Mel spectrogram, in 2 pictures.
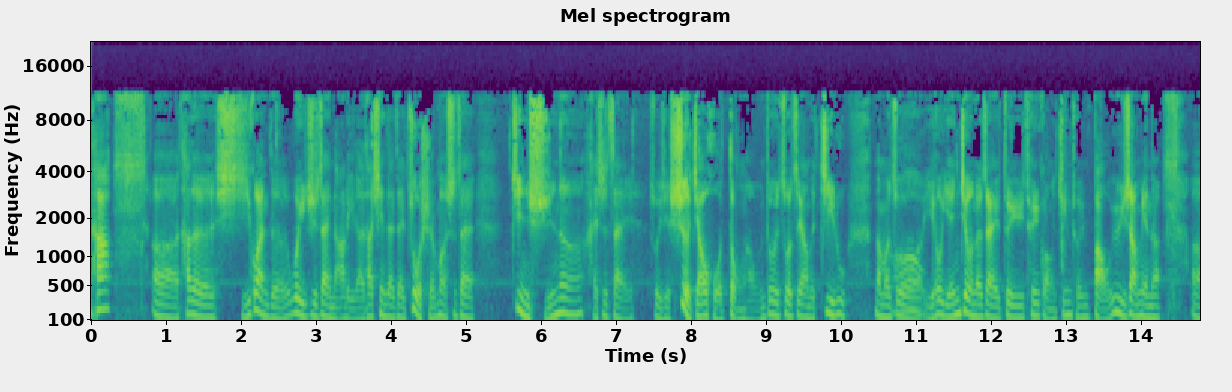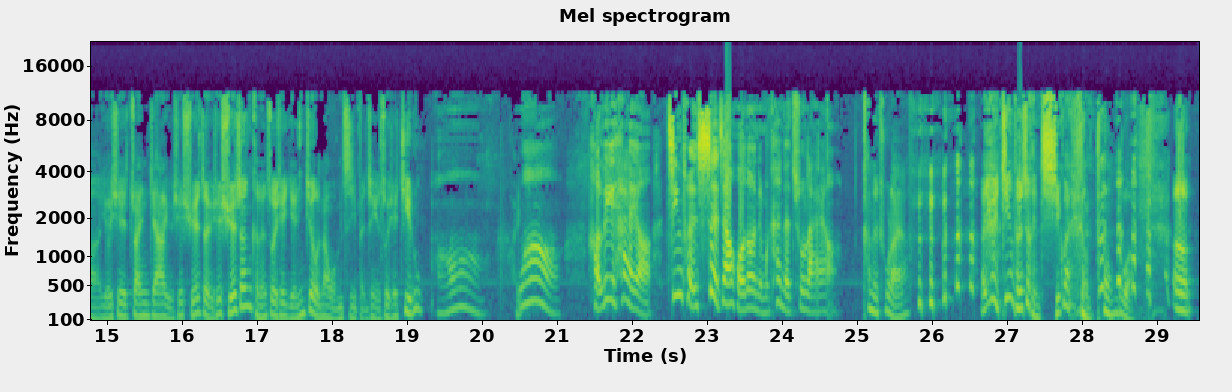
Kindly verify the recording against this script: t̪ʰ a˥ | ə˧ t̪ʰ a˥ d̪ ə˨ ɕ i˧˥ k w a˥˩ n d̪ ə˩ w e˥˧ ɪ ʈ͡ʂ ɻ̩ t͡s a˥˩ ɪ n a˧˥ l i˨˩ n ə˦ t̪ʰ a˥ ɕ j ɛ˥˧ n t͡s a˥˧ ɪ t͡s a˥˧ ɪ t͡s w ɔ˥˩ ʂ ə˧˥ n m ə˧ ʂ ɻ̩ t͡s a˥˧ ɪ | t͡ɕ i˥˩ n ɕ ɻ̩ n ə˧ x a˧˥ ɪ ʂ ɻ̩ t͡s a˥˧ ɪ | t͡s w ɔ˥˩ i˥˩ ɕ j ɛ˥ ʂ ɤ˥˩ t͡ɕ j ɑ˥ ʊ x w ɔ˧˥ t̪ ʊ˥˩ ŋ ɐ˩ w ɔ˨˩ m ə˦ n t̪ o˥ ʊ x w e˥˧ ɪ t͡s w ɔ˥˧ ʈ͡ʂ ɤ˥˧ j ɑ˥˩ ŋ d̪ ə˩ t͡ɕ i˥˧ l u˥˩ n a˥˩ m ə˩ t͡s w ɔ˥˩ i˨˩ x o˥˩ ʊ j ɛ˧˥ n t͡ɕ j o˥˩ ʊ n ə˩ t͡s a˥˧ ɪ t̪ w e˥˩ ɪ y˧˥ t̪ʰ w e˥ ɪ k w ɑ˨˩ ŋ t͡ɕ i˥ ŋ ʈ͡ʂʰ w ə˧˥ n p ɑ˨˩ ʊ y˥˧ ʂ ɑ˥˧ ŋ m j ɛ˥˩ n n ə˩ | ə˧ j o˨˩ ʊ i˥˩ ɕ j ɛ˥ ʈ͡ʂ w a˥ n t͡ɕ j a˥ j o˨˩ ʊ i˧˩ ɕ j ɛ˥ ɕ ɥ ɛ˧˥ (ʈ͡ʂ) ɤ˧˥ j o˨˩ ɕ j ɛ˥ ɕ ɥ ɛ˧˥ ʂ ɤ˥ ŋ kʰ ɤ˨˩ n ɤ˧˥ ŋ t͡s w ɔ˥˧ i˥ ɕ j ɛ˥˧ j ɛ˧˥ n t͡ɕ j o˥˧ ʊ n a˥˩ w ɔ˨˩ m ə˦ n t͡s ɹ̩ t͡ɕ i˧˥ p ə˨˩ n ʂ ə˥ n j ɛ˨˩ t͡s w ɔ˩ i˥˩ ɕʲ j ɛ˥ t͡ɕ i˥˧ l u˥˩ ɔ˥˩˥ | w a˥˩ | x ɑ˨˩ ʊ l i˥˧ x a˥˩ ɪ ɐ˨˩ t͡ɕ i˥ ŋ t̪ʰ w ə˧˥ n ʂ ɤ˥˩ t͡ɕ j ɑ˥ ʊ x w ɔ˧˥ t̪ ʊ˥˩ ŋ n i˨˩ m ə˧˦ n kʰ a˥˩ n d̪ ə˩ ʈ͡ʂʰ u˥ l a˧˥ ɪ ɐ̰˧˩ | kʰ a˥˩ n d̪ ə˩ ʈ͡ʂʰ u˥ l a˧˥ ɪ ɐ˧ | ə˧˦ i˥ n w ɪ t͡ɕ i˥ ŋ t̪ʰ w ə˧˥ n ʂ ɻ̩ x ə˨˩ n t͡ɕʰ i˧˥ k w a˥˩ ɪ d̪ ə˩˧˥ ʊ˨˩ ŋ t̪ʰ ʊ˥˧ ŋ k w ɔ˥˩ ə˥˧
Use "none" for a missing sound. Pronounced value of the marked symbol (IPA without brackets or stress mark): ʈ͡ʂ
